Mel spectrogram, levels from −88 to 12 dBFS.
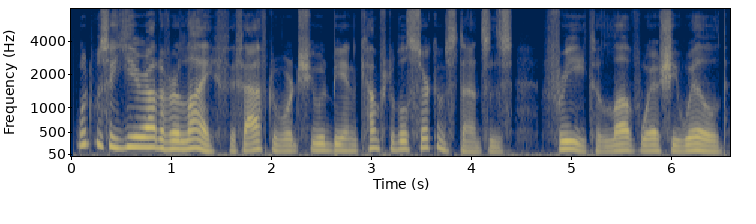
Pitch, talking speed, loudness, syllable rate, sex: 140 Hz, 200 wpm, -18 LUFS, 5.1 syllables/s, male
